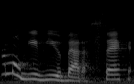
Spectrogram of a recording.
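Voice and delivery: very quiet half-whisper, under the breath. Retelling a warning to a boy bullying another: imitating her own half-whisper. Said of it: "I whispered it too".

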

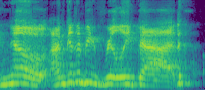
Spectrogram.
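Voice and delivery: ordinary delivery

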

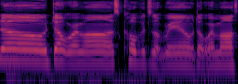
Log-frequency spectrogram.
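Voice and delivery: high, loud, put-on street protester shouting. Imitating people on the street telling others not to wear masks: imitating anti-mask people shouting. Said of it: "Why are you shouting this thing so loudly?".

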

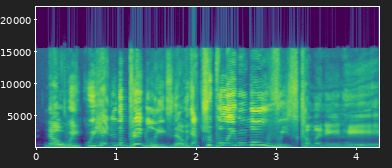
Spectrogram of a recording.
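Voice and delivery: put-on Italian-American accented speech. Retelling a theater owner turning down a director, in a put-on Italian-American accent. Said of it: "The fucking accent. It possesses me".

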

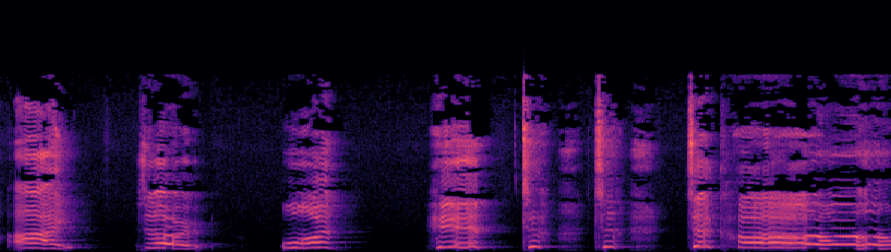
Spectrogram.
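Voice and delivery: loud, high, slow, shrill, drawn-out fake sobbing wail. Reading a story aloud, a boy refusing: yelling between pretend sobs. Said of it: "Dudley yelled between pre-, huge pretend sobs".

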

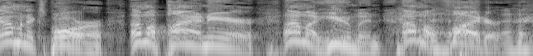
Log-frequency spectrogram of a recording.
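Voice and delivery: very high-pitched, slow, rough, bellowed rant. Acting out a Halloween costume joke, tearing off a shirt: Alex Jones impression. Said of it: "good impression of him".

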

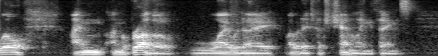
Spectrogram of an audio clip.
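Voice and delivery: ordinary talk

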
